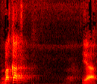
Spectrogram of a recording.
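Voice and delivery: ordinary delivery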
